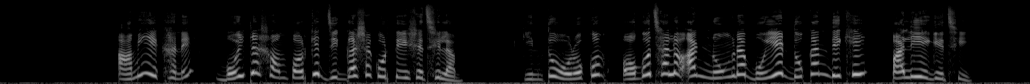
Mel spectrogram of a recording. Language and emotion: Bengali, disgusted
